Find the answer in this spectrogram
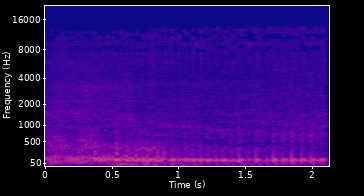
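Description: Small motorcycle engine running steadily at low speed, getting gradually louder.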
